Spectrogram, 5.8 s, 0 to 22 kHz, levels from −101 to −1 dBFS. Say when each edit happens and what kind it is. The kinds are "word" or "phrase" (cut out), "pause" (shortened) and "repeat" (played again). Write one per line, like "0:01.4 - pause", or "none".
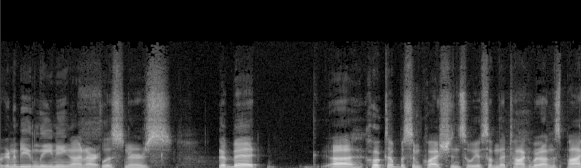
0:01.0 - word
0:02.2 - word
0:03.8 - word
0:04.2 - word

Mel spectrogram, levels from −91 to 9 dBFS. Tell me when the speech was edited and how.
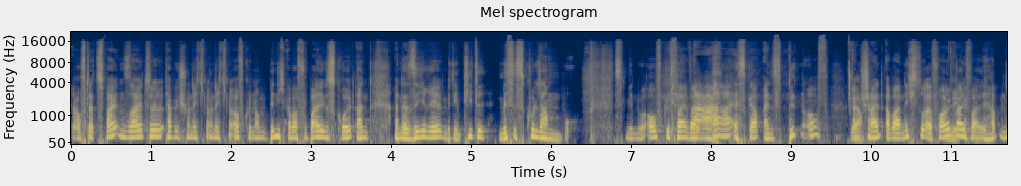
0:01.2 - word
0:01.7 - repeat

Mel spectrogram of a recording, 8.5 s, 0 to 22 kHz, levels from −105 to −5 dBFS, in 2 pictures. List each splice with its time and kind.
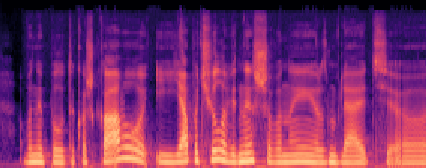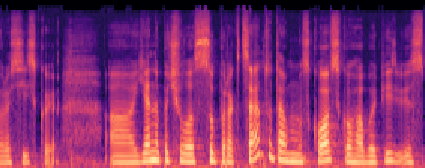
none

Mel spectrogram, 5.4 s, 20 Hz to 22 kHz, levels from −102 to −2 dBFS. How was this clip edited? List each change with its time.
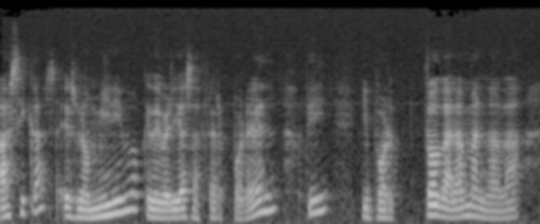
0:03.0 - word

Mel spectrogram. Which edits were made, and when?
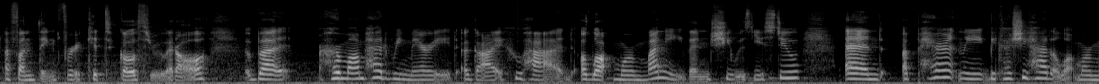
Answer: none

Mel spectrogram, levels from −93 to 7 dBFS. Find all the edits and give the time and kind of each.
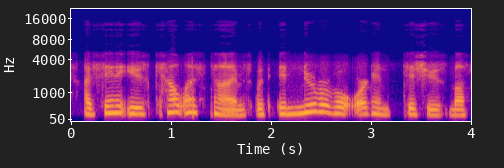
none

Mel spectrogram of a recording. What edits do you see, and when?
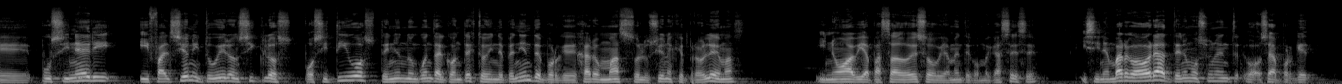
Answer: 0:01.3 - pause
0:07.7 - pause
0:10.5 - pause

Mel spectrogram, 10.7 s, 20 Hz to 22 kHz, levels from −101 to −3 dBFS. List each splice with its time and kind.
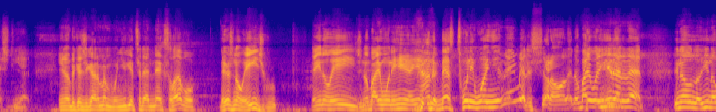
0:04.6 - pause

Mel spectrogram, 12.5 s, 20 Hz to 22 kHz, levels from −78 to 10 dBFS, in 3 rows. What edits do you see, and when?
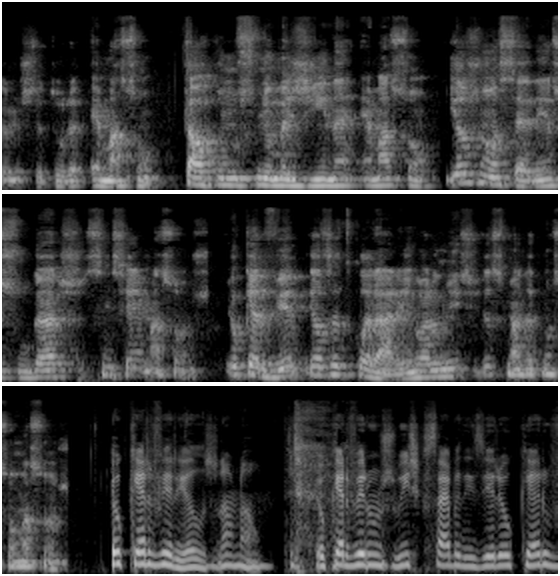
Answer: none

